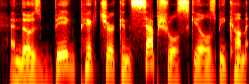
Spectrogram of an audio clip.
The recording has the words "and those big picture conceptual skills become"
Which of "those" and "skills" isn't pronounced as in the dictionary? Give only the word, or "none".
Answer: none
